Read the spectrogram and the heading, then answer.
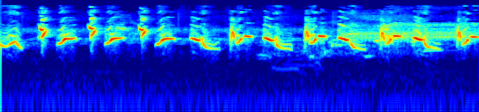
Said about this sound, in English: Sometimes it seems that the smaller the bird, the bigger the voice. Some of the noisiest species in the Americas are the wrens, their loud chants and trills all out of proportion to the slightness of those slender bodies.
